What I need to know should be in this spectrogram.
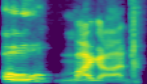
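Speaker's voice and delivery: very slow, drawn-out amazement; dumbstruck, stretched-out exclamation; stunned disbelief. Retold or imitated. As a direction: let each word land in retold awe. Retold stunned reaction after waking.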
